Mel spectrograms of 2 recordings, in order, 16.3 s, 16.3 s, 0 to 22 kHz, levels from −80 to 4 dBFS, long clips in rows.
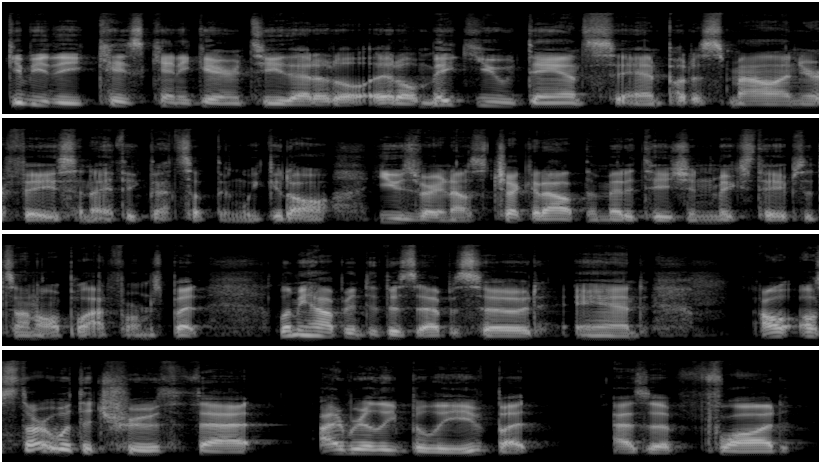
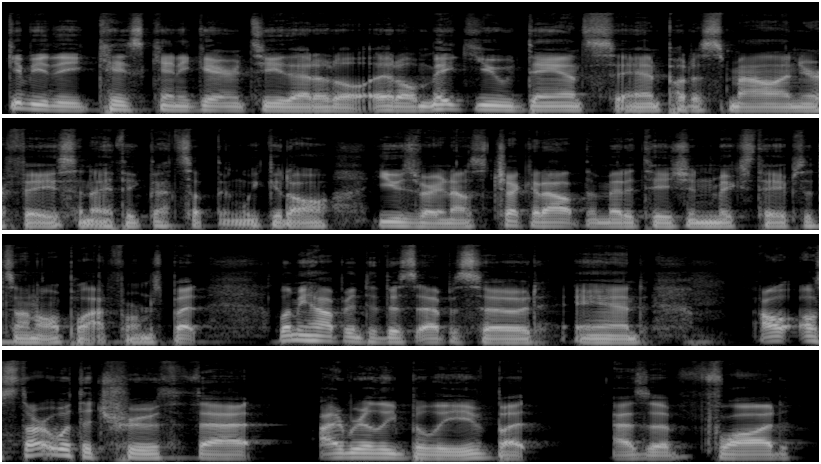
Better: second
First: thin; somewhat; fading below 300 Hz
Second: none

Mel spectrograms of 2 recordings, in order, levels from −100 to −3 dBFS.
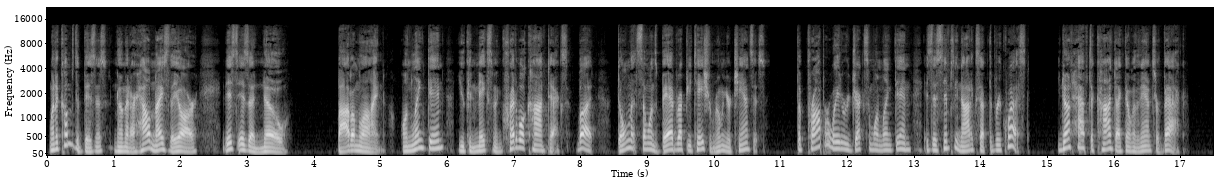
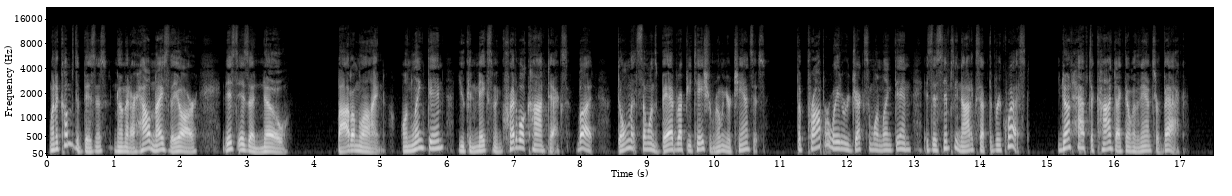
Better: first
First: none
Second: muffled; slightly; fading above 4 kHz

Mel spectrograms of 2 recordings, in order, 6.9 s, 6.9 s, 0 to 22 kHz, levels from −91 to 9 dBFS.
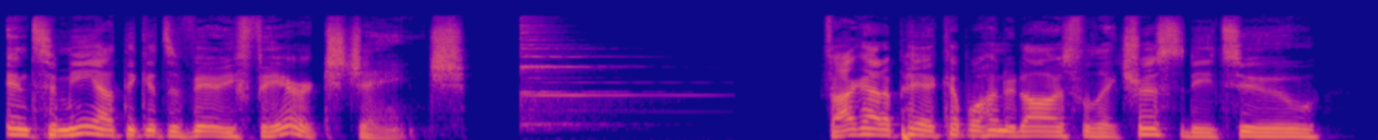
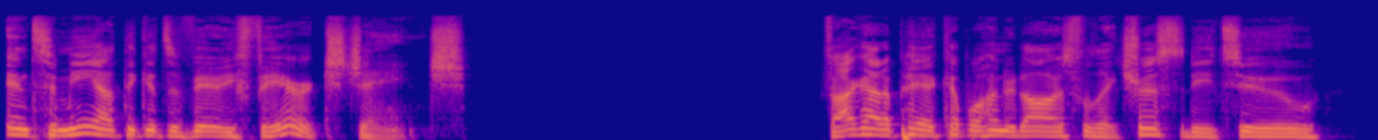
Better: second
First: clattering dishes; faint; at 2.5 s; peak 10 dB below the speech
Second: none

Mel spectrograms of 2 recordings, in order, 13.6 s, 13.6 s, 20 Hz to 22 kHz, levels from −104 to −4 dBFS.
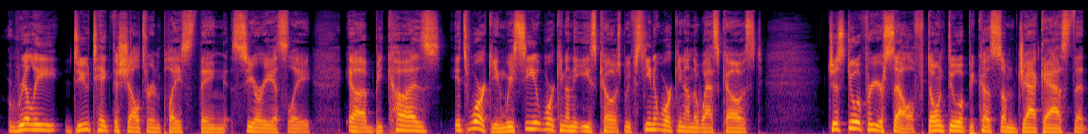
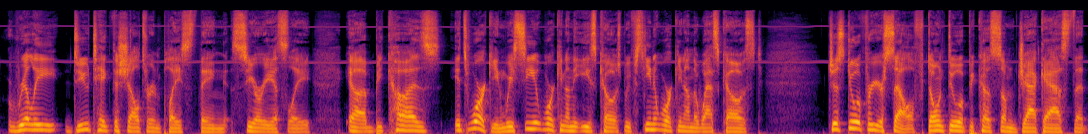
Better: first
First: none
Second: high-pitched whine; faint; throughout; 3.5 kHz, 30 dB below the speech

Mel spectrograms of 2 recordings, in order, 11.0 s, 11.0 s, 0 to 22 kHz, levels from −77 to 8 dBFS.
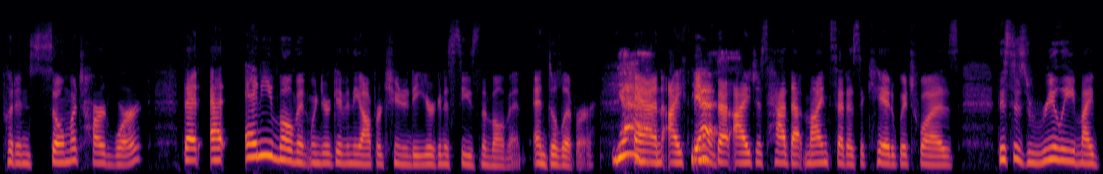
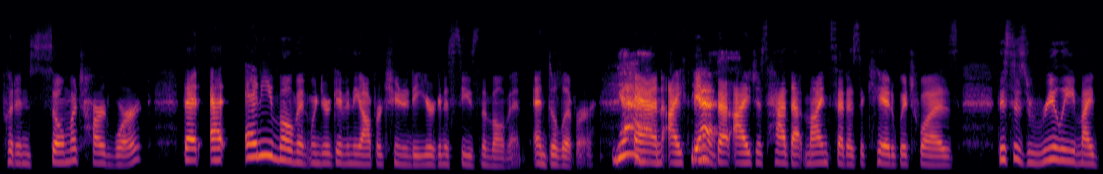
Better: first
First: none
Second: thin; somewhat; fading below 350 Hz

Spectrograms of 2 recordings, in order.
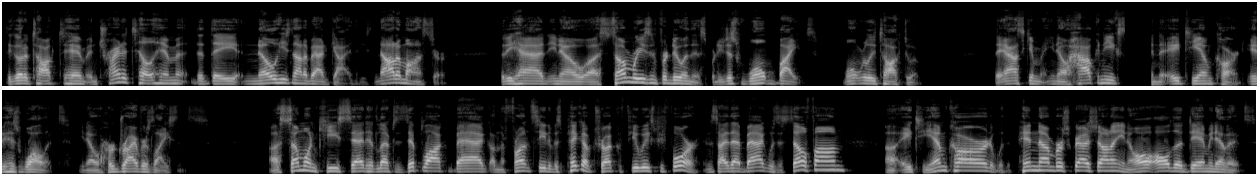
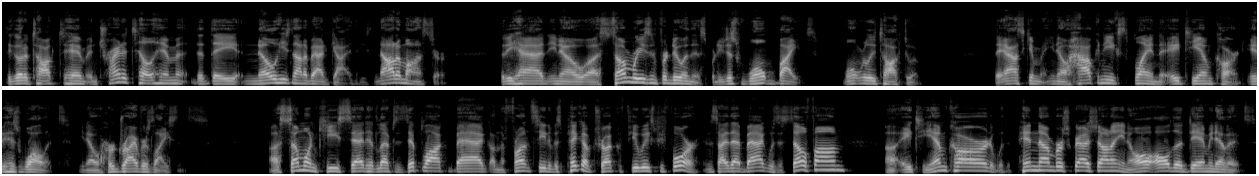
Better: second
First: audio cutting out; at 11 s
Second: none

